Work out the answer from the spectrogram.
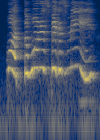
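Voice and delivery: put-on high young boy's hello. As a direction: pitch up to a child. Boy voiced in the reading.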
